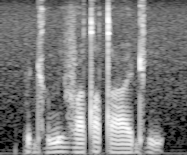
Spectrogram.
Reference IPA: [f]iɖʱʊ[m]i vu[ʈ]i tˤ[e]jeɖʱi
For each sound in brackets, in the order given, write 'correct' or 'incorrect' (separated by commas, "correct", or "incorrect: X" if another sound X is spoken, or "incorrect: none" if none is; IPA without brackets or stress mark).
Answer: incorrect: p, correct, incorrect: tˤ, incorrect: i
